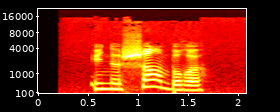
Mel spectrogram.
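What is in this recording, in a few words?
"Une chambre", French; phonetique; les voyelles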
